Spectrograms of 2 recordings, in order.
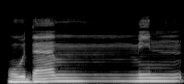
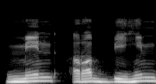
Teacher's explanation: नून बाद वाले हर्फ में मुदगम या जम हो जाता है या यूं कहिए कि बिल्कुल मिल जाता है। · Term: इदगाम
